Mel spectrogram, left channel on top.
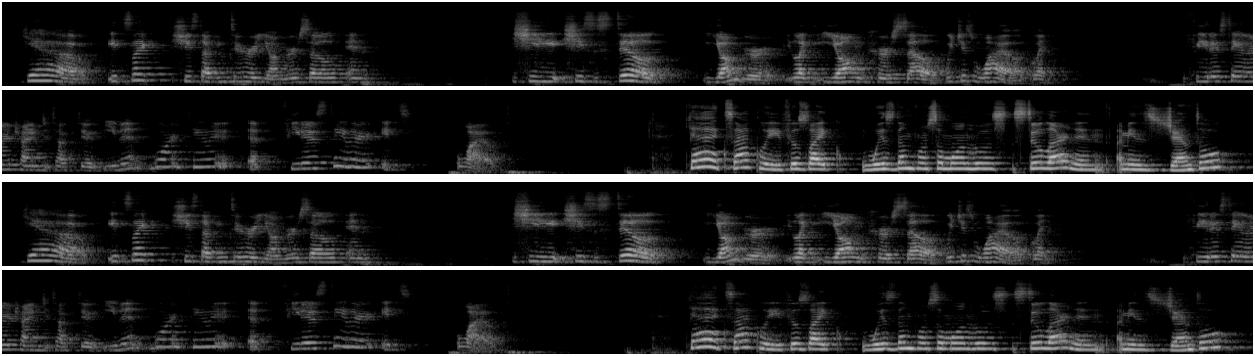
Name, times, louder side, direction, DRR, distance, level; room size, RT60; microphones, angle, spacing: voice 1, 0.2-3.7 5.1-6.6 7.0-10.5 11.8-16.4 17.1-17.5, equal, 5° left, -1 dB, 1.7 m, -36 dB
voice 2, 19.4-20.8 21.1-24.7, left 2 dB, 30° left, 10 dB, 0.5 m, -26 dB
18.5 x 7.1 x 2.2 m, 0.88 s
head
